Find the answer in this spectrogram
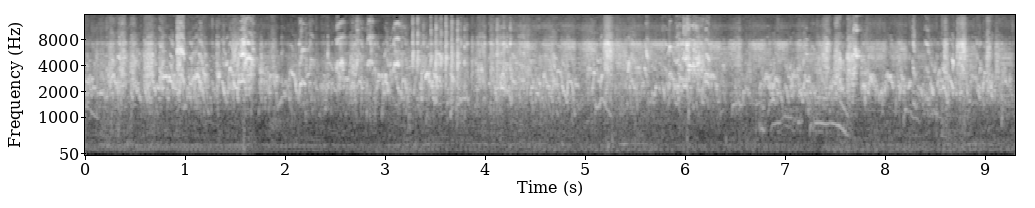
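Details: Many budgerigars chatter while feeding in an outdoor colony, a steady wall of overlapping high squeaks, chirps and warbling twitters with no pauses and a faint low hum beneath.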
